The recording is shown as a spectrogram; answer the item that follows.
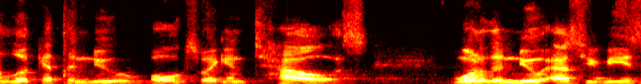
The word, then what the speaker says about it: Taos: How you pronounce it is Taos, like house. So we can get that out of the way.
